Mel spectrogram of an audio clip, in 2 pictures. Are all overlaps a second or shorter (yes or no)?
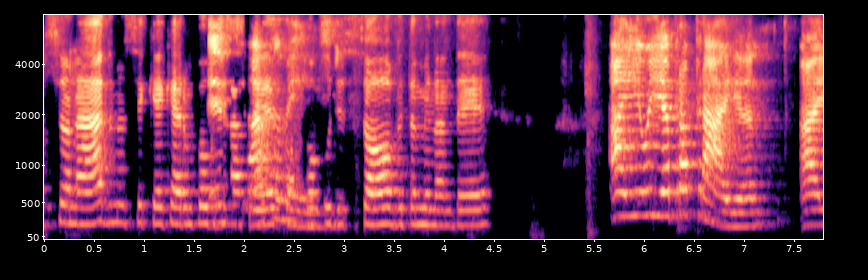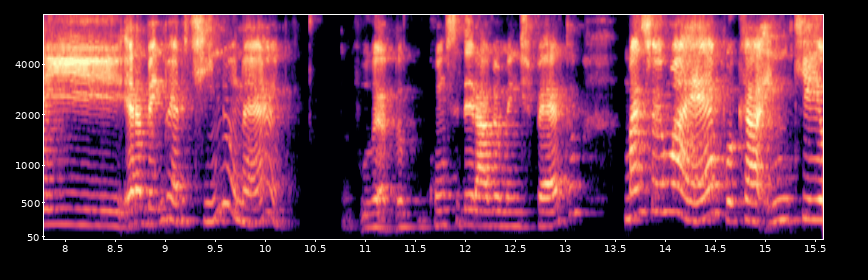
no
